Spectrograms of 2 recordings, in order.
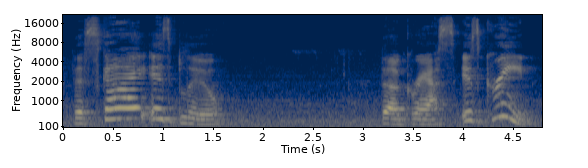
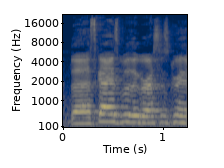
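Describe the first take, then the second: First: It stops fully after each sentence. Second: It runs on without stopping between sentences.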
